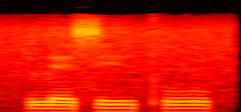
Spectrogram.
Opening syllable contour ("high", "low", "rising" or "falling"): low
